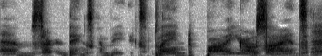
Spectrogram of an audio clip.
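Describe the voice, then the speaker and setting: Whispering at a moderate pace, a woman with an Irish accent sounds dry and close with no echo. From Ireland. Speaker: vlogger. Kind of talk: casual vlog chat. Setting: at home, indoors. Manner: casual, filler-heavy.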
